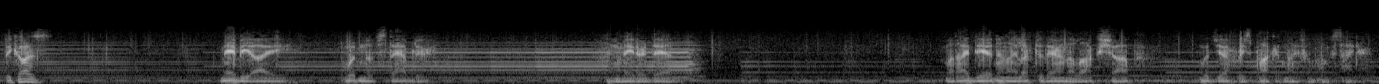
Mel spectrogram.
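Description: An actor playing a meek, guilt-ridden husband confessing his crimes in a halting, brooding way, in 1940s radio drama style. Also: extremely low pitch, steady tone, over music. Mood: haunted. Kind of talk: 1940s radio drama acting, first-person narration. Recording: muffled, hissy old radio recording.

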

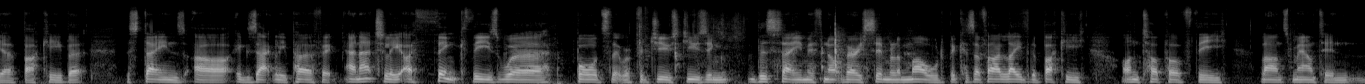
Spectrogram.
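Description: A British man in his forties speaks in a fairly low voice. He talks casually to the camera, presenting an item like a hobbyist vlogger in a small room at home. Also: slight background noise. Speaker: skateboard collector vlogger. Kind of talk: casual talk to camera, showing a product.

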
